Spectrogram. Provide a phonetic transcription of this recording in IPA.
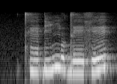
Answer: t̪ʰẽɗi ŋod̪eːxe

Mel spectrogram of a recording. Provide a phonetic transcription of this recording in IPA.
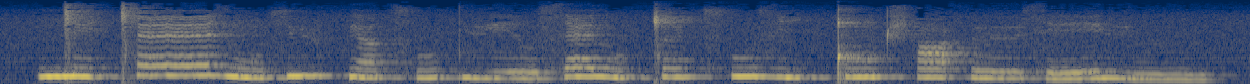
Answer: ŋ͡ǀe˧ǀʰæː˦zũ˨sy˦v pʲɑ̃˧t͡sʰu˨˦tvʲeː˨ʊ̯ sæ˦lu˨ǀø˦ t͡sʰu˦zi˧ ǃõ˦t͡ʃʰɑ˦ xøː˧seː˨˦ vʲɯː˨

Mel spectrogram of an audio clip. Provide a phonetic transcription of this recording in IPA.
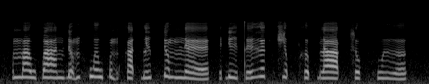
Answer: ma̤˨˩wɓa̤ː˨˩nɗə̰˧˥m hwə˧wɓə̰˧˨m ka˨˩t̚li˦˥p̚ɗə˧mnɛ˧˩˨ | ɗi˧˩t̪ḛ˧˥ɣɛ˦˥k̚ t͡ɕə˨˩p̚xə˨˩p̚ laː˨˩k̚so˨˩k̚ hwɨ˧˩˨ə̯

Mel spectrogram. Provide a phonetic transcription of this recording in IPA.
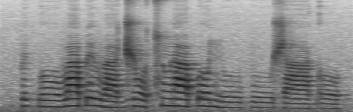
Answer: pɪ˨ɡ͡boː˨βa˦ɓɪ˦ βa˨d͡ʒo˦˨ t͡sũ˦ɾa˦ ɓo˦ɲuː˨puː˨ʃaː˨ ɡo˨

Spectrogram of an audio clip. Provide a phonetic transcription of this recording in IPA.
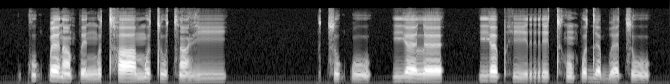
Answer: ku˦k͡pɛ˦˨ɾã˨ pe˨ŋʊ˦ tʰaː˦mʊ˦ tu˨t͡sã˨ɣiː˦ | t͡su˨k͡pu˨ | jɛ˦˨ lɛ˦ | jɛ˦pʰiː˨ri˦ tʰũ˦pʊ˦dɛ˨ bɛ˨t͡su˨

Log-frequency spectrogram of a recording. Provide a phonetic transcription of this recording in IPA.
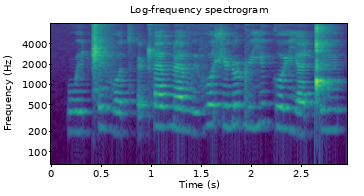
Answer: wɨ˩ ǁɨ˧vo˩ t͡sʼə˩ʈʰɜ˥v ɳɜ˧vɨ˩ vo˥ʃɨ˧ɳu˥ ɖy˧jɨ˥ko˧y̯ jɜ˩ǃɨ˧

